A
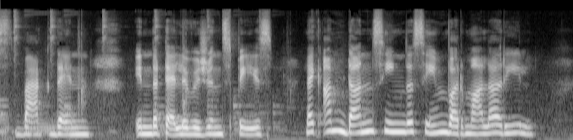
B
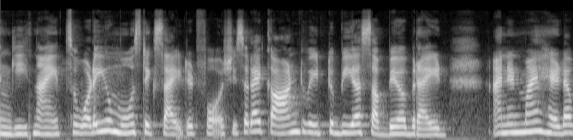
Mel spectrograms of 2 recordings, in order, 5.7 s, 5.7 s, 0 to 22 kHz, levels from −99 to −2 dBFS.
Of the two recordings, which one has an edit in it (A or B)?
A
